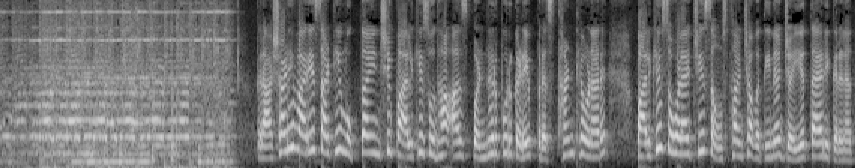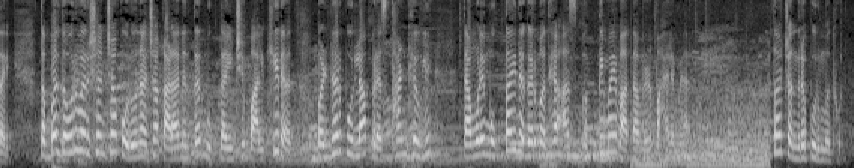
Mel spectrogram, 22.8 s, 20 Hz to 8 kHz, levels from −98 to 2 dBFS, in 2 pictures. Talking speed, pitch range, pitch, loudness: 90 wpm, 215-295 Hz, 260 Hz, -20 LUFS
